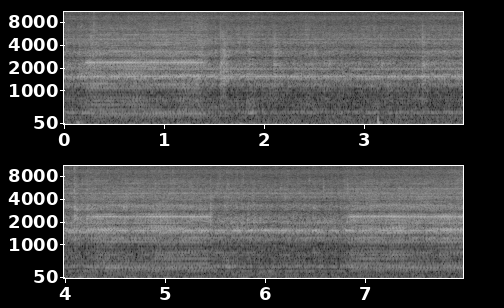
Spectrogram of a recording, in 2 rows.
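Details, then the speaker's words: MG 500 straight knife grinder doing idle passes after rough grinding, carriage running back and forth without lowering the wheel to clean up; even motor hum with light repeating ticks, no contact, normal. "once you finish you can do a few idle passes where you just run it back and forth without lowering decline in hand just to clean it up"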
